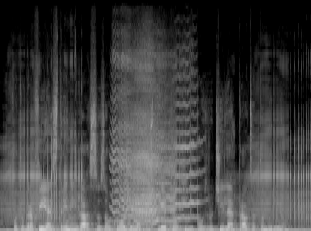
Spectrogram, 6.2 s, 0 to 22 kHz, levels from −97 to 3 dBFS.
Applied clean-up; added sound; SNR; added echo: none; Squeak + Bass guitar; 5 dB; none.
